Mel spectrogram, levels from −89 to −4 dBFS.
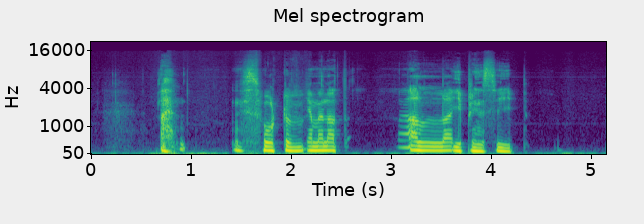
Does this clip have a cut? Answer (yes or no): yes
